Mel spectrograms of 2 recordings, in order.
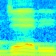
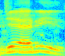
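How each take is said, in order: First: It is said in a loving, affectionate tone. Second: It is said harshly, like throwing a stone.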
